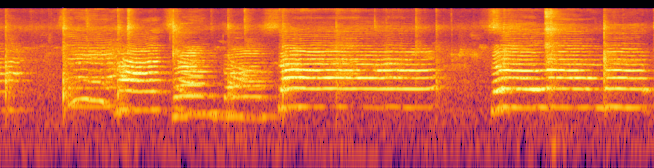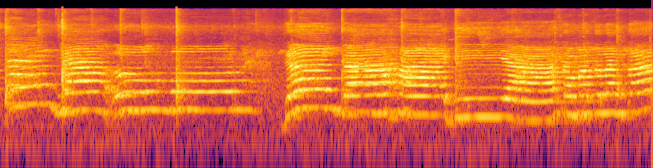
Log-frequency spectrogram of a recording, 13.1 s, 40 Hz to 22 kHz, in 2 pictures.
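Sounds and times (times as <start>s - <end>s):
hands clapping: 0.0s - 8.6s, 9.9s - 11.4s
woman and children singing: 0.0s - 13.0s.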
